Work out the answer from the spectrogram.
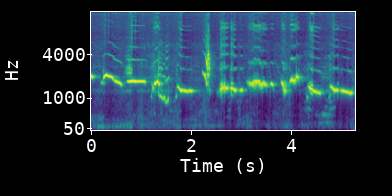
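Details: White-rumped shama, a caged songbird, singing a loud varied song of clear whistled phrases that slide and warble between mid and high pitch, several per second, with low rumbling background noise.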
